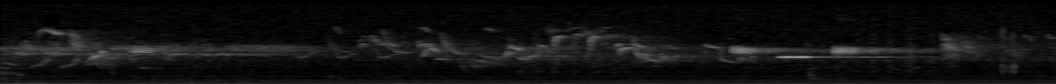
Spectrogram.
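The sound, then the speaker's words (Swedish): Great tit song with repeated two-syllable phrases, high and fairly faint, over a steady low hum and a busy wash of other small chirps in the background. “Och den där förändringen som har skett av talgoxens läte från ti-ti-ti till ti-ti-ti-ti-ti det säger man är, beror på det ökade trafikbullret i våra tätorter och våra samhällen.”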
